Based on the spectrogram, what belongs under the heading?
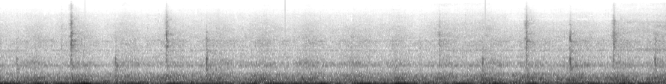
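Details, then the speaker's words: Bicycle ridden on hilly roads: sharp uneven ticks about once a second over wind and road rumble; rider hears a knock seeming to come from the front wheel, cause unknown. "My bike's making this knocking noise. I don't know why, I don't know where it's coming from. It sounds like it's coming from the front wheel."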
